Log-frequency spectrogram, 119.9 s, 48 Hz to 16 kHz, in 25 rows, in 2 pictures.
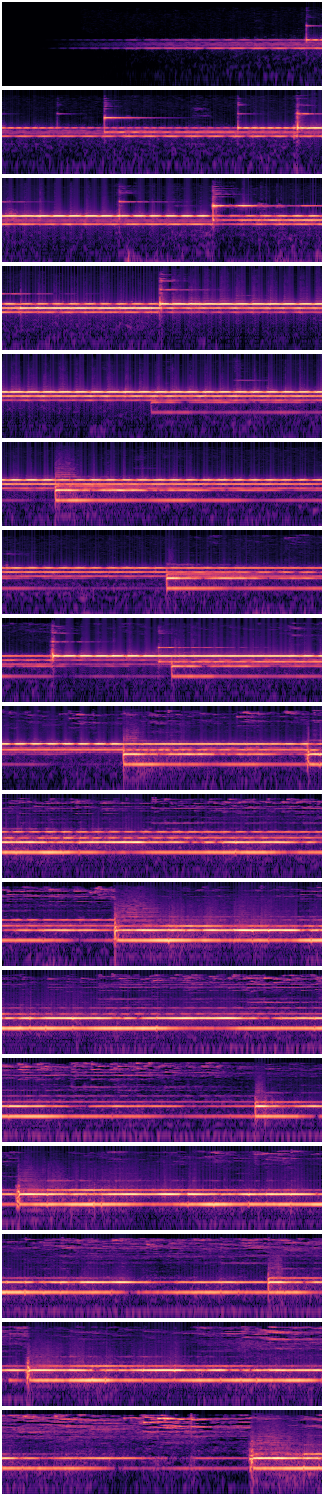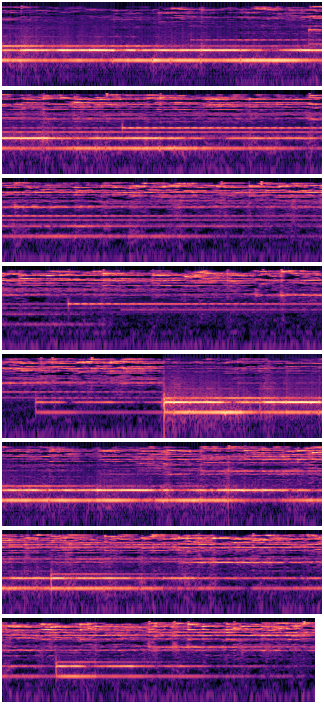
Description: Each singing bowl possesses a unique texture and sound frequency.
The deep, resonant sounds of the bowls seem to instantly bring individuals into a state of physical and mental relaxation when struck by the holder.
singinging-bowl.mp3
